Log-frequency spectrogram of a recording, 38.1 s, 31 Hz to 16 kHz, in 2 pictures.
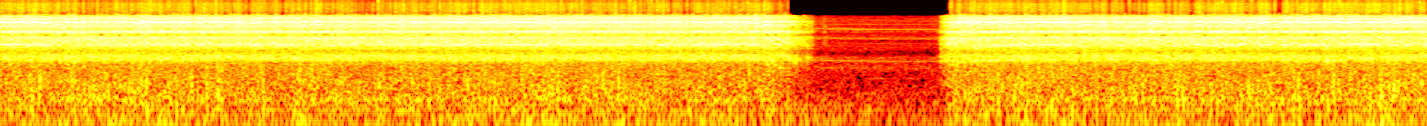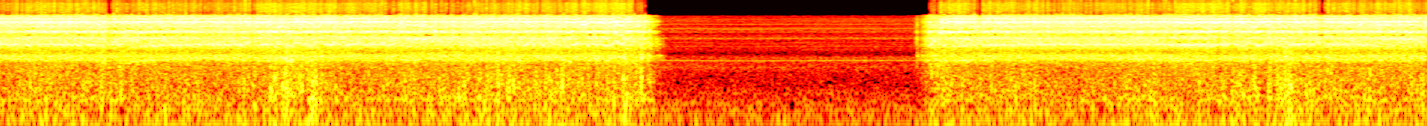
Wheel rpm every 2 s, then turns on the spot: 230, 230, 230, 230, 240, 60, 120, 220, 230, 230, 220, 230, 230, 190, 0, 40, 220, 230, 230.
none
